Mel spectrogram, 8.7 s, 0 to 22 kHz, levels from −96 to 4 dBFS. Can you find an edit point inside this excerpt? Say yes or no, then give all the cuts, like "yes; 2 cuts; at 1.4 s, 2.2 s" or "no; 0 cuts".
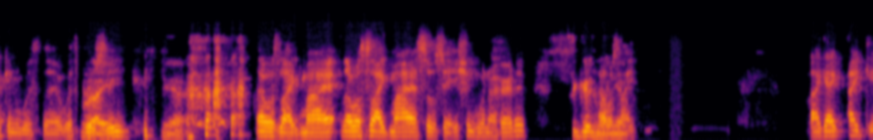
no; 0 cuts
